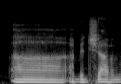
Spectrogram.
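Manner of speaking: ordinary talk, nothing marked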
